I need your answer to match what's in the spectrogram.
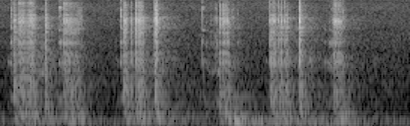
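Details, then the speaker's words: Repeated creaky squeaks, about two a second, as the sustain pedal of a Yamaha Eterna piano is pumped; the pedal rod rubs the frame. "so I'm now pushing the sustain pedal and you can hear a very irritating sound coming from here"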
